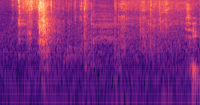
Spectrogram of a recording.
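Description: Thin clear plastic protective film on a new smartphone crinkling and crackling as it is handled and peeled off, with a few sharp crackles in the first half second and softer crinkling after.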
